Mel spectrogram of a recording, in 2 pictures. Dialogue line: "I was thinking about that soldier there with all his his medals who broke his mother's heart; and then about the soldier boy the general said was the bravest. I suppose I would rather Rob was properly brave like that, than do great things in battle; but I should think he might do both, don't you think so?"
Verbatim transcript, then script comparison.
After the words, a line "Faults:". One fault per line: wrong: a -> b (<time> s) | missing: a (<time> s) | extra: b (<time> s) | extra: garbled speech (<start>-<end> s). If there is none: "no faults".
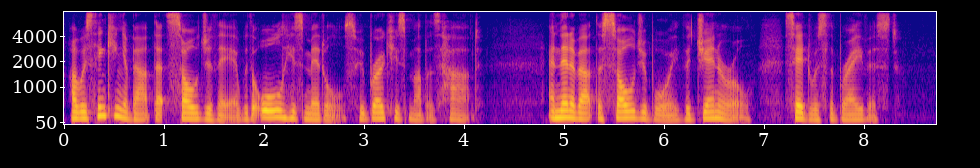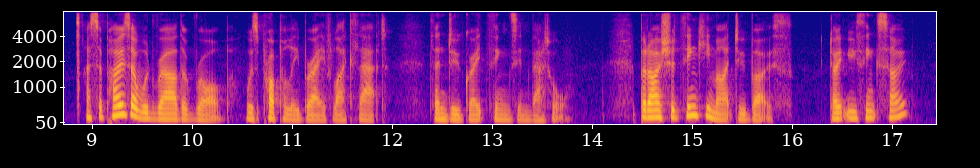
"I was thinking about that soldier there with all his medals who broke his mother's heart; and then about the soldier boy the general said was the bravest. I suppose I would rather Rob was properly brave like that, than do great things in battle; but I should think he might do both, don't you think so?"
Faults:
missing: his (2.4 s)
